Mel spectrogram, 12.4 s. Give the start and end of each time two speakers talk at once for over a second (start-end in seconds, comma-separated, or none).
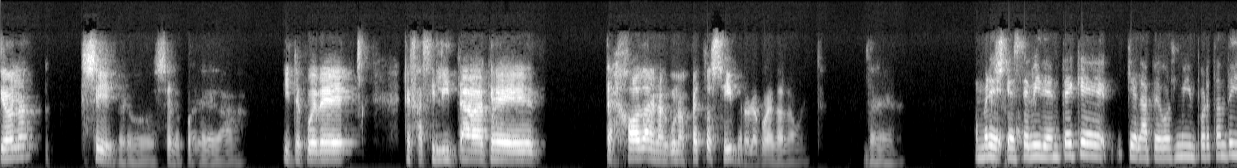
none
